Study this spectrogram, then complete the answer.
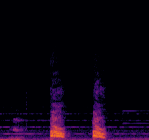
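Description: Dog in a video game barking twice in quick succession, short sharp yaps fairly close and alone over a quiet background.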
